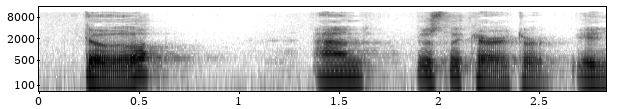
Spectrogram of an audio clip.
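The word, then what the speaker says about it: 德: form of the character pronounced second tone duh indicating rectitude of the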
